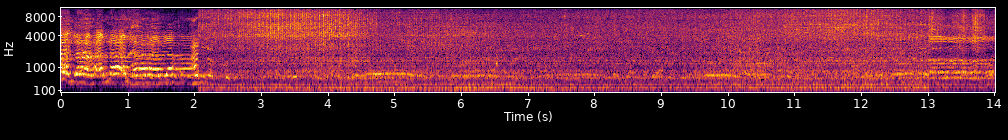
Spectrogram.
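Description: Women singing an a cappella funeral chant, cut off abruptly about two seconds in by the steady street din of motorbike engines and crowd voices. About a second before the end, a marching crowd starts chanting.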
